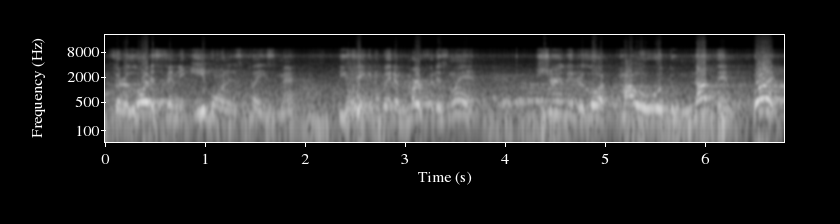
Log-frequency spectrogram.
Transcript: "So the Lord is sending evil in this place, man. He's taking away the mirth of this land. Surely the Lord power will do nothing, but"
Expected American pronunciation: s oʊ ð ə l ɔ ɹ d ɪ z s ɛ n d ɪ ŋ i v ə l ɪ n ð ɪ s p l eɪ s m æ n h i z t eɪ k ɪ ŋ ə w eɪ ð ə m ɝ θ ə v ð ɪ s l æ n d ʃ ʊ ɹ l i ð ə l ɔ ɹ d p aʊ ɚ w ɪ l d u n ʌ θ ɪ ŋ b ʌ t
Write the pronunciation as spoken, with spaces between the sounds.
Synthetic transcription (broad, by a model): s oʊ ð ə l ɔ ɹ d ɪ z s ɛ n d ɪ ŋ i v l ɪ n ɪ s p l eɪ s m æ n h i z t eɪ k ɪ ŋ ə w eɪ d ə m ɝ f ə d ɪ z l æ n d ʃ ʊ ɹ l i ð ə l ɔ ɹ d p aʊ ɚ w ɪ l d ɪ n ʌ θ ɪ ŋ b ʌ t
